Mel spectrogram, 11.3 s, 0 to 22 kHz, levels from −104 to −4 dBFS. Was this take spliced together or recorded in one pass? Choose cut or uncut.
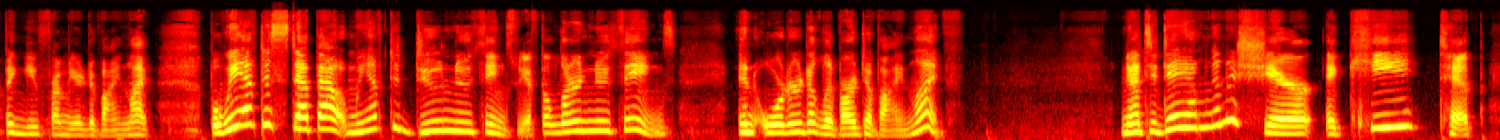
uncut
